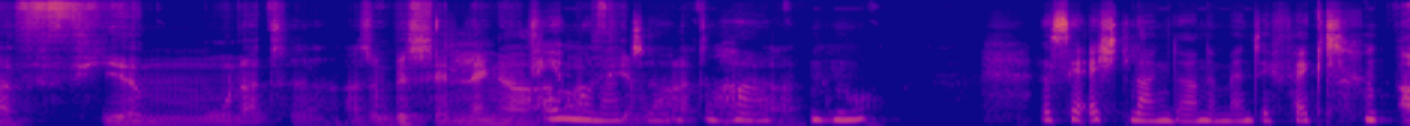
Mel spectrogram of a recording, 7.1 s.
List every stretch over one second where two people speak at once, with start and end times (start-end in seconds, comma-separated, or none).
2.5-4.4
